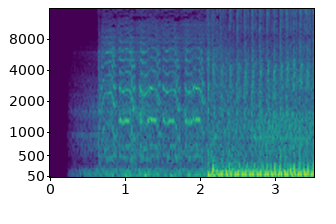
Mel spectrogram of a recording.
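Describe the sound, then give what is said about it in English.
A motorcycle starts roughly and weakly: the starter cranks with a wavering, laboring whine, then the engine catches into loud, rapid, rough-sounding firing pulses. “this is one of the roughest, weakest starting sounding bikes I've ever heard. Listen to how this thing starts.”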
